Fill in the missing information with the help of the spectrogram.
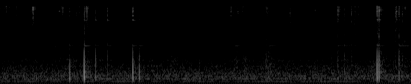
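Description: Fingertips and nails tap a hollow, transparent glass Christmas bauble with painted red snowflakes, hanging on a red ribbon on the tree. It gives quiet, bright glassy clinks in an irregular series, each dying away almost at once over a faint steady background hum.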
